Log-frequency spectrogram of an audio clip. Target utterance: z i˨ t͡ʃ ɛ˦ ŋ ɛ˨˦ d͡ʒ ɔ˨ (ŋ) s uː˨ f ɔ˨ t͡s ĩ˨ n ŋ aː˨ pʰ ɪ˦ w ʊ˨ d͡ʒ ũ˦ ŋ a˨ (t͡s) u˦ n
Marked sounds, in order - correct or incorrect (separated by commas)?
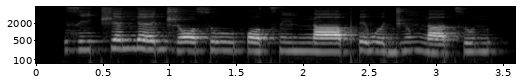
incorrect, correct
